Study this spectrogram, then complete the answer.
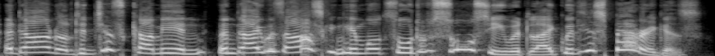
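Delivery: put-on high, fretful young mother's voice; anxious mother. A narrator's reading. Mrs Mummerby explains to Clovis, high and fretful. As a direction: keep the high worried mother going.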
